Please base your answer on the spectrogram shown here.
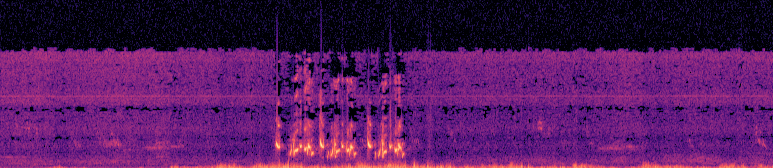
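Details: A bulbul sings for the tutoring and rearing of chicks. One fast, bubbling whistled phrase of about six notes stands over loud, continuous low rumbling noise.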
